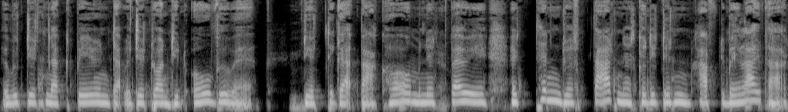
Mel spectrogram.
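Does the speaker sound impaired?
Yes: Usher syndrome, profound deafness; profound deafness since childhood, diagnosed around age eight, formerly hearing aids, cochlear implants; diagnosed over 30 years ago, peripheral vision loss, 5% central vision left, gradually going blind; breathes differently, possibly linked to hearing loss, poor use of Entonox.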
